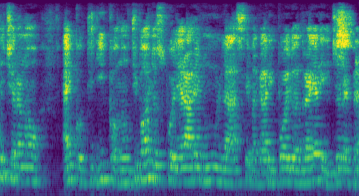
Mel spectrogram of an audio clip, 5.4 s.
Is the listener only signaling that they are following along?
No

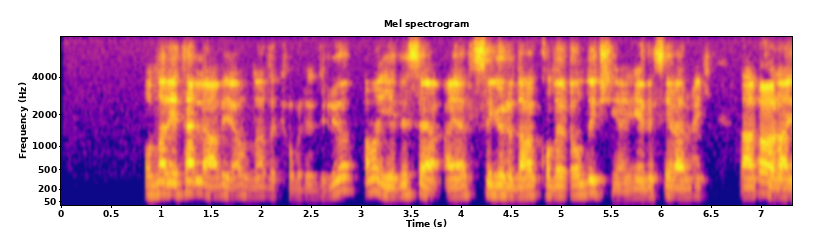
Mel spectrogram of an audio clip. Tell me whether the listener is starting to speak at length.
No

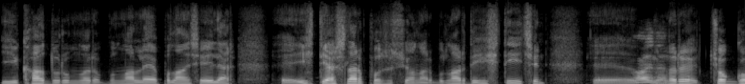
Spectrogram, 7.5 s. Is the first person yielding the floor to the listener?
No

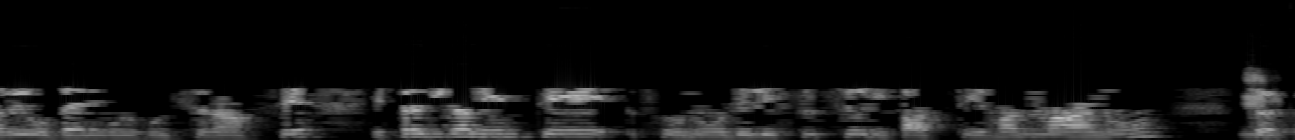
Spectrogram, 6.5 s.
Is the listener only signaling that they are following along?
Yes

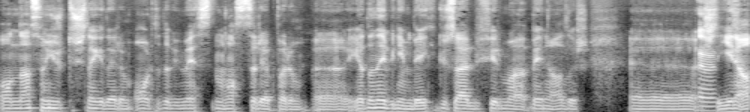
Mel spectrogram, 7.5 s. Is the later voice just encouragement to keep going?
Yes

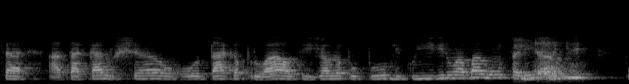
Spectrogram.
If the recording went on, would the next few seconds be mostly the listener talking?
No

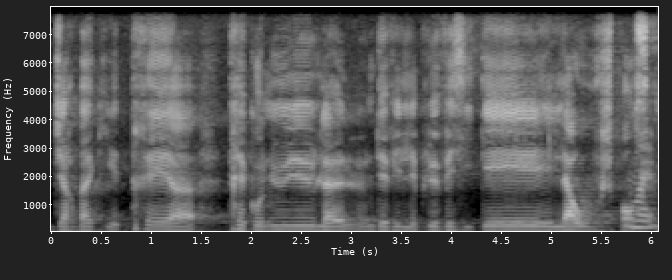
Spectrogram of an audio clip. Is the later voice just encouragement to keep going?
Yes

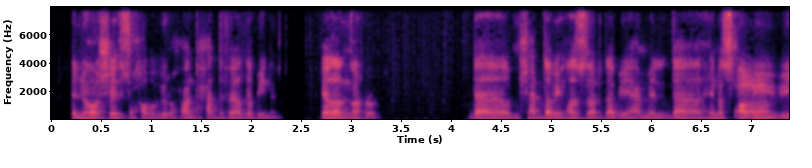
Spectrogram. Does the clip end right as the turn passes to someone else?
No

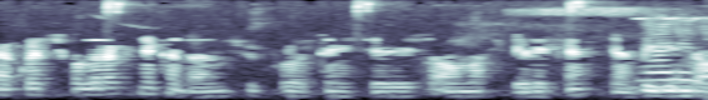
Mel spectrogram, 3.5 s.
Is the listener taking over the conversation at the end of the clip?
No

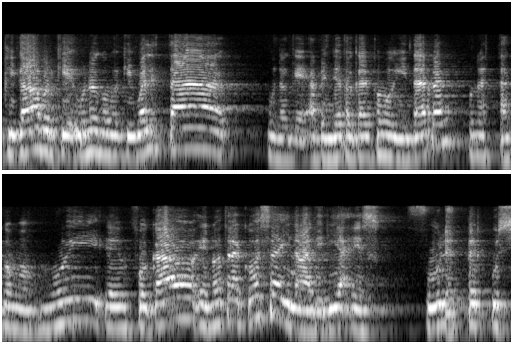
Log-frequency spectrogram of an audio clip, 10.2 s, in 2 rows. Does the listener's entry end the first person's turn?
No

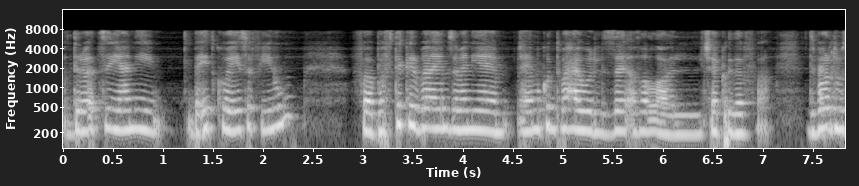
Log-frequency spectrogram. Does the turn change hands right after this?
Yes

